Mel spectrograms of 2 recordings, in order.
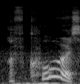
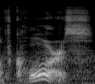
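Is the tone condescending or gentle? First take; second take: gentle; condescending. First: It is said in a gentle, caring tone. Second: It is said in a condescending tone. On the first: The speaker is happy to help. "in a gentle, caring way" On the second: The answer seems obvious to the speaker. "can sometimes sound like you're saying it in a condescending way"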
